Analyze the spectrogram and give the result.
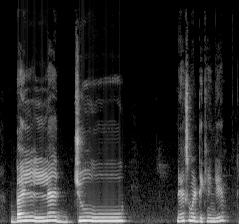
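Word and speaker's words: بَل لَّجُّوا: दोबारा हम इसकी हिज्जे करेंगे, बा लाम ज़बर बल, लाम जीम ज़बर लज, जीम वाव पेश जू, बल्लज्जू।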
